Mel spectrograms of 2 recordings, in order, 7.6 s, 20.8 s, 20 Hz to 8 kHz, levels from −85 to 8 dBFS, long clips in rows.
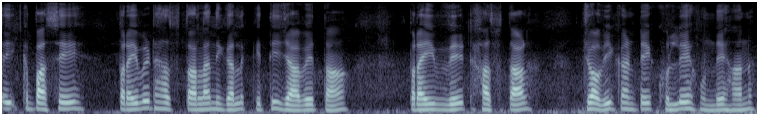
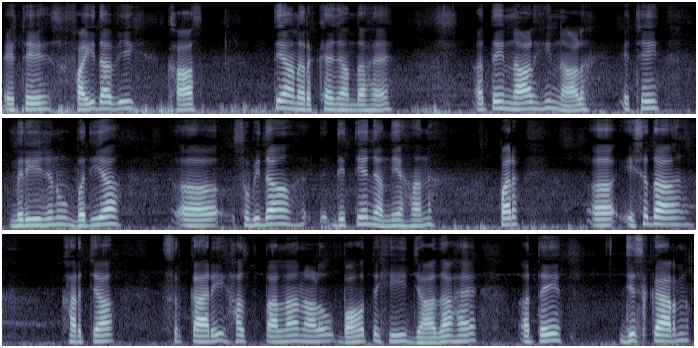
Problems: constant background noise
